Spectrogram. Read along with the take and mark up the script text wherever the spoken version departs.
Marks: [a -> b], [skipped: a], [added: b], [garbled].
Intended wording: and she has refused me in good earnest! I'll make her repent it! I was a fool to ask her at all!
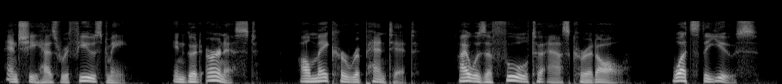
and she has refused me in good earnest! I'll make her repent it! I was a fool to ask her at all! [added: What's the use]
